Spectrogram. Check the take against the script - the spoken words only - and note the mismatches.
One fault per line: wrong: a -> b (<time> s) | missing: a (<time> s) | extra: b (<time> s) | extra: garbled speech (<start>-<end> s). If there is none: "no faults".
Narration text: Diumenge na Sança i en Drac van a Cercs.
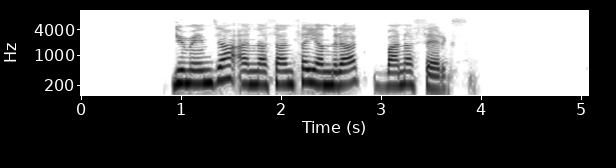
no faults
